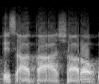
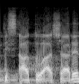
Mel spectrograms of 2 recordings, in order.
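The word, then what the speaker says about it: تسعة عشر: iku tetep atase neroko tisata asaro utawi 19 tetap bacanya bukan tisatu asyarin tapi tisata asar.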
